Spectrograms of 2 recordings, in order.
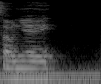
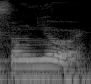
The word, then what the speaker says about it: Sonnier: How you say it is Sonnier. Okay, I thought it was Sonnier.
